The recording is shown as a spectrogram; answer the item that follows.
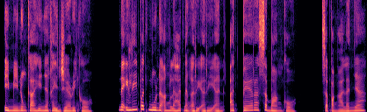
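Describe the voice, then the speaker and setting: A woman's voice: lowish voice, darkish tone, no echo, clean studio sound. A woman narrating a scripted dramatic story as its storyteller.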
